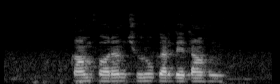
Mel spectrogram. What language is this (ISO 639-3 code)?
urd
